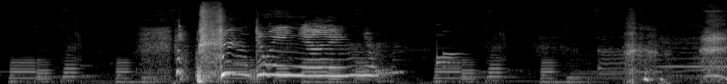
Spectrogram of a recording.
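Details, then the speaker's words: A streamer's single sharp sneeze with an unusual long, wavering voiced tail, over light background music. "아 아니 제끼 소리가 왜 저래 진짜로 열받아"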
